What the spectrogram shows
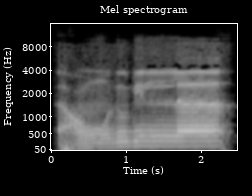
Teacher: Hamzah di pangkal kerongkong, ain di pertengahan kerongkong. Zal di hujung lidah. · Lafz jalalah dibaca nipis 2 harakat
